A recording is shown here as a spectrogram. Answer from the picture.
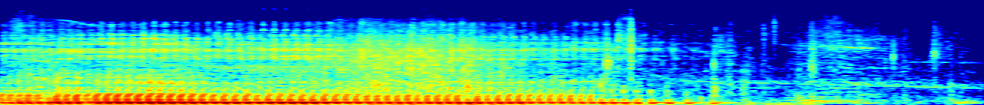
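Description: Motorcycle engine chugging with a rapid, even pulse as it rides up and slows, fading away about four to five seconds in.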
